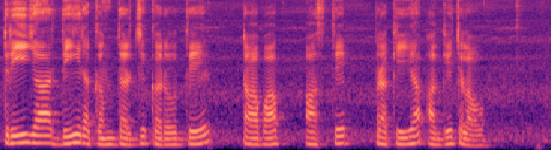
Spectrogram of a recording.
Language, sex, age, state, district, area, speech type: Dogri, male, 30-45, Jammu and Kashmir, Reasi, rural, read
